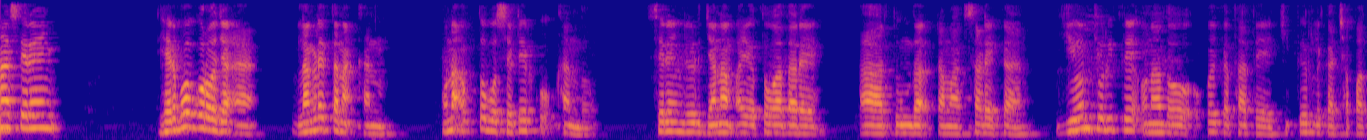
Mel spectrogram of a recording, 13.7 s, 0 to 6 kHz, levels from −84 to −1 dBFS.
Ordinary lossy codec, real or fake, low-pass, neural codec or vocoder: none; real; 5.4 kHz; none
